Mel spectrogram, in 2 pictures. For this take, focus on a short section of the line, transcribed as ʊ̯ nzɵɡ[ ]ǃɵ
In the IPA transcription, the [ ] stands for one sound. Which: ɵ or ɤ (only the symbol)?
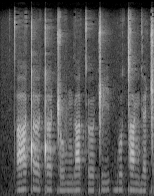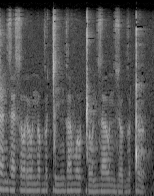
ɵ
